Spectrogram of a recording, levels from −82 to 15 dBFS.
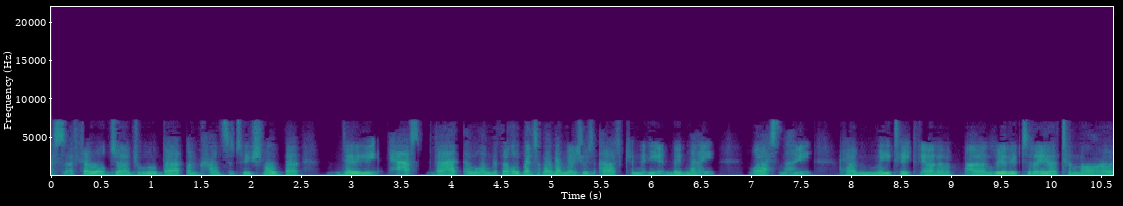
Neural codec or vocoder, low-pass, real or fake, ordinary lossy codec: codec, 16 kHz, 0.5 kbps, FreqCodec, smaller model; 7.2 kHz; fake; MP3, 32 kbps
